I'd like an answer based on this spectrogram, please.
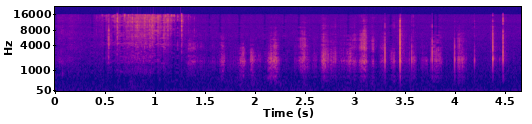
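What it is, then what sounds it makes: Plastic case. Long nails scratch and tap the surface of a small hollow teal plastic case with a gold chain, held closed. A soft, airy scratching opens the clip, followed by a quick series of sharp, dry clicks with a bright plastic tone near 1.9 kHz. The clicks are quiet, with no low end and almost no ring.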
